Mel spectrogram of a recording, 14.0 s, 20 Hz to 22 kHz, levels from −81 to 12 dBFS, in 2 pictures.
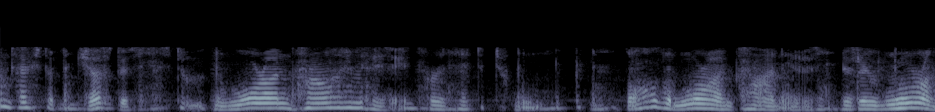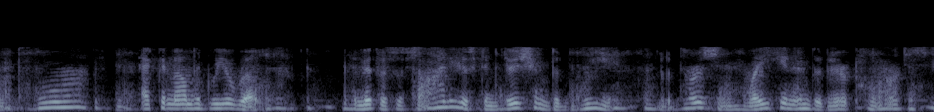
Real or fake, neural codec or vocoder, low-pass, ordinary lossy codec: fake; autoencoder, 22.05 kHz, a latent of 192 numbers a frame, VITS, trained on one speaker; 7.2 kHz; AAC, 16 kbps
